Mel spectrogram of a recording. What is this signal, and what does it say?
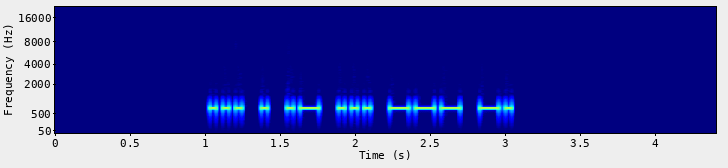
Morse code, heard as a keyed tone, about 27 wpm, 700 Hz. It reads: SEASON
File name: Easy Words - Speed-Racing with Hints - 22wpm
